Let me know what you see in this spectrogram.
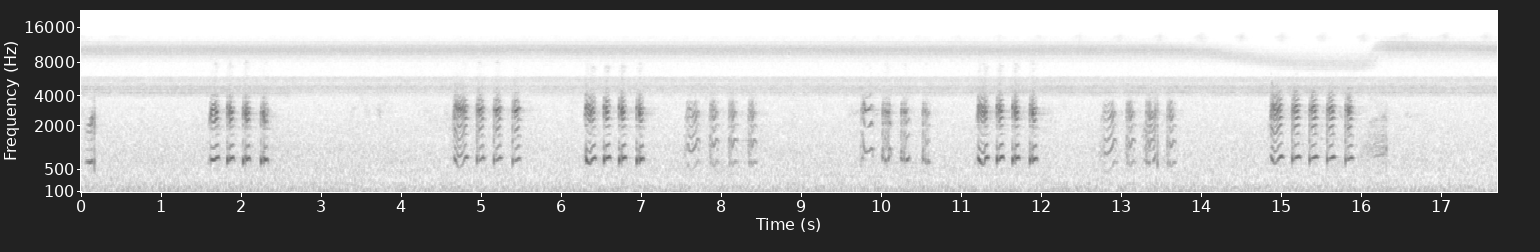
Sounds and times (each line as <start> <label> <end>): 0.0 Frogs chirping 0.4
0.0 Cicada sounds 17.7
1.4 Frogs chirping 2.6
3.4 Frogs chirping 16.9
14.8 Birds singing 16.4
